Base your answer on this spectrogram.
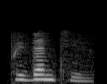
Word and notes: preventive: prı’ventıv

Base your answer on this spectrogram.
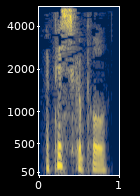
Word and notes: episcopal: ı’pıskəpəl

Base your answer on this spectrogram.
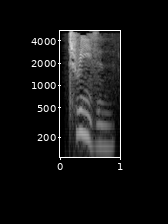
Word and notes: treason: ‘tri:zən

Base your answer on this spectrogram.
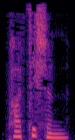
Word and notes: partition: {pɑ:r’tıʃən}

